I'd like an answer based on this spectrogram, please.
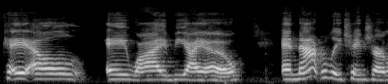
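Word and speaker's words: Klaviyo: So first of all, honestly, I don't know if it's pronounced Clavio or Clavio, because people say it differently, but it's Klayvio.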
